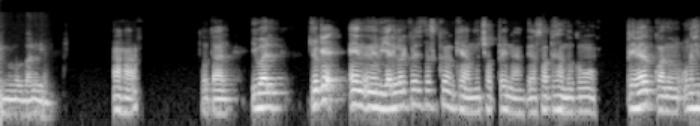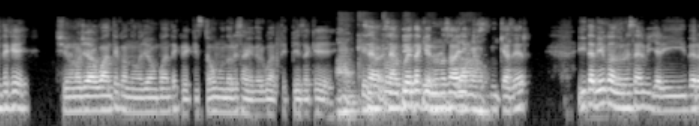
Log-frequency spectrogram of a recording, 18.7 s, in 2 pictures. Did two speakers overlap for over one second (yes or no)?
yes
